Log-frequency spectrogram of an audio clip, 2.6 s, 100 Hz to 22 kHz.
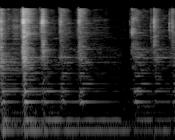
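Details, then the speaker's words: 1993 USA Fender Blues Deluxe tube amp, warmed up with volume on 4 and EQ at middle, new 6L6 power tubes and speaker confirmed okay: guitar comes through thin, very quiet and distorted; low, distorted output. "you probably hear the acoustic part of the guitar bit more than the end but it's just super low output and distorted"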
